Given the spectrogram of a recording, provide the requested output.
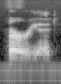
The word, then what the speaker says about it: buried: And when you examine the rhyme, which is C, me, B, so A, with head, dead, and buried, it should be pronounced buried, to rhyme, is BBB.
